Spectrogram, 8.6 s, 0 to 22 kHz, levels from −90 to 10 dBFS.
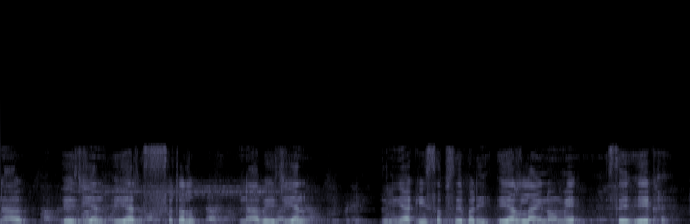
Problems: constant background noise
